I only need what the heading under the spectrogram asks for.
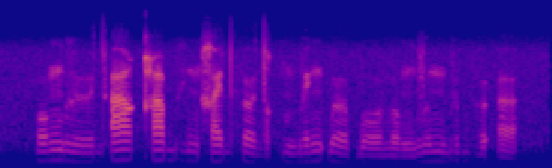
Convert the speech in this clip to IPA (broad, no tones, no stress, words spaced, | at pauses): oŋ ɣʉːdʔaː qʰebʱiŋ χedθɵːd ʉqmbeŋɓɵː ɓoːðoŋvɨ mbʉbʱɵ ʔɐ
